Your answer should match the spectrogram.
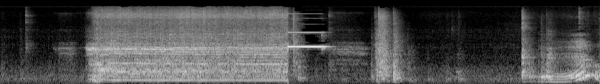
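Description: Thermomix TM31 motor running at speed 5 for about two seconds, blending quark, sugar and orange zest, then stopping with a short electronic beep. A brief knock follows.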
